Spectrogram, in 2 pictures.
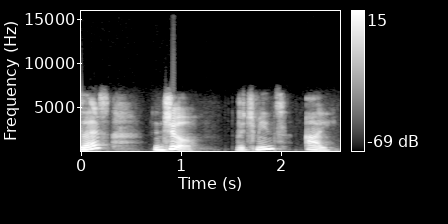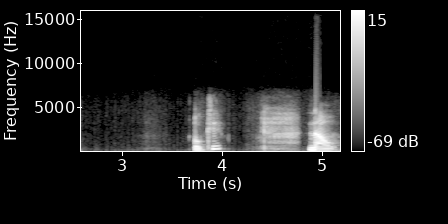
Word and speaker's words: je: person it is j j okay it is pronounced as ja which means i okay now in second person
